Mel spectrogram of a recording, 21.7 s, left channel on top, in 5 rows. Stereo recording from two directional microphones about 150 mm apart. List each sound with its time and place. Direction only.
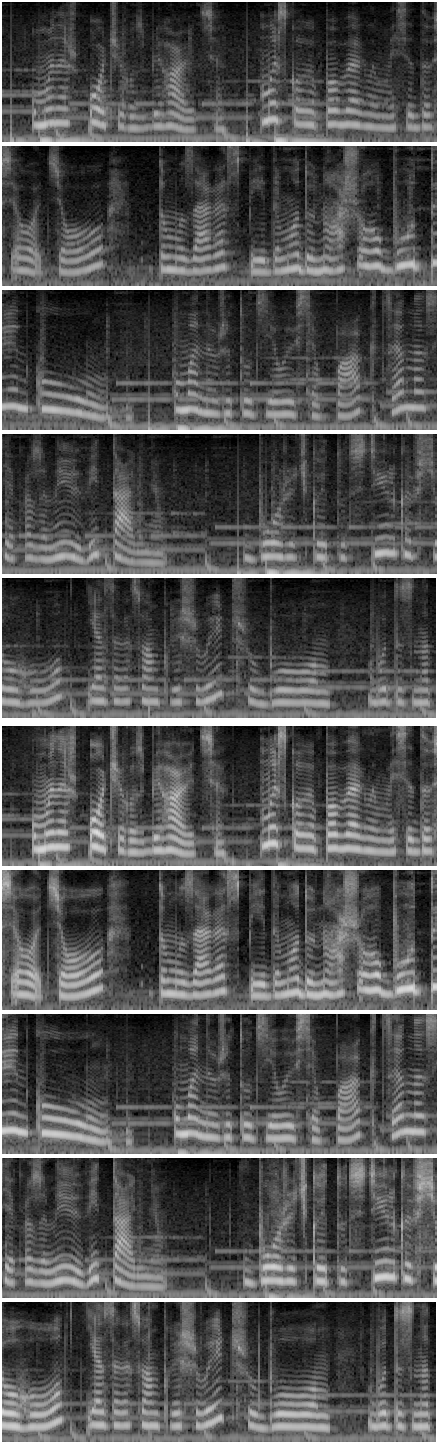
0.4 s speech: 55° right (ahead or behind)
2.6 s a woman's voice: 35° right (ahead or behind)
10.5 s speech: 15° right (ahead or behind)
15.6 s speech: 50° right (ahead or behind); by 21.7 s 35° right (ahead or behind)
